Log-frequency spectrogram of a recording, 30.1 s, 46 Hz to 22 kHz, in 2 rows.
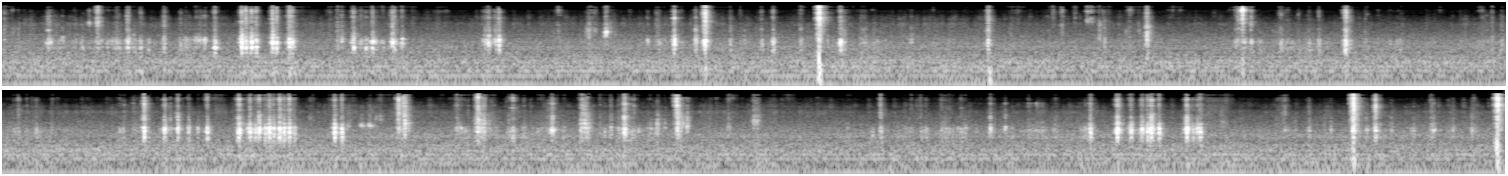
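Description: Plastic keycaps being pressed onto the switch stems of an Ajazz K870T mechanical keyboard: scattered sharp clicks and snaps, coming in short clusters.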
